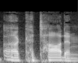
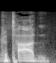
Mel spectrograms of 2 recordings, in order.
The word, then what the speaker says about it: Katahdin: Katahdin. – Katahdin.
